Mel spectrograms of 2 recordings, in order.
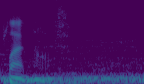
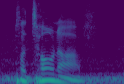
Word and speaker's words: Platonov: and Rosscosmos cosminaut Alleg Platinoff. Platonov. I corrected my pronunciation yesterday and I slipped back into Americanizing.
